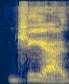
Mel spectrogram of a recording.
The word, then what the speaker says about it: Gia: we are okay now do you pronounce it Gia or Geo how do you do it Gia that is correct all right so I'll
